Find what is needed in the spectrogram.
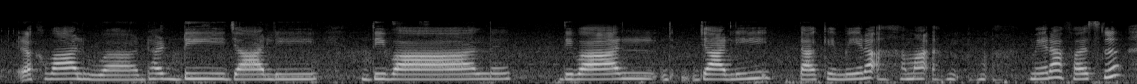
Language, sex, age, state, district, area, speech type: Urdu, female, 18-30, Bihar, Saharsa, rural, spontaneous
